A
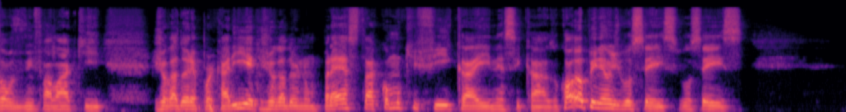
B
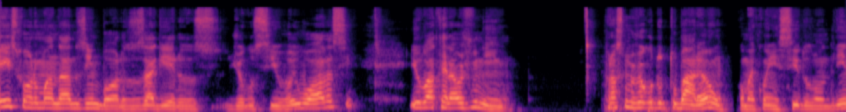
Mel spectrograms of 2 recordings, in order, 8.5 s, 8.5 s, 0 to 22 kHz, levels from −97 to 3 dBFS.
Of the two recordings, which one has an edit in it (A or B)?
B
